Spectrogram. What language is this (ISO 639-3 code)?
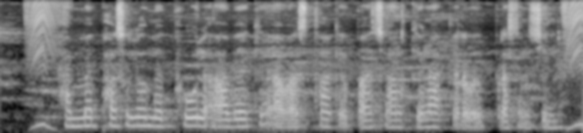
mai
